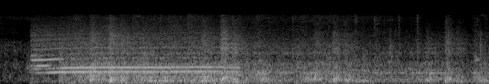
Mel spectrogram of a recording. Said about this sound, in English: Is that our train? I think so. Hop on.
